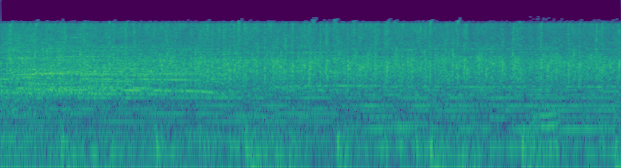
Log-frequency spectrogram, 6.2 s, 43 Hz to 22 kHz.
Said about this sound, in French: Voilà donc Lionel Messi sous les applaudissements. Lionel Messi qui remporte pour la 7e fois le Ballon d'Or.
